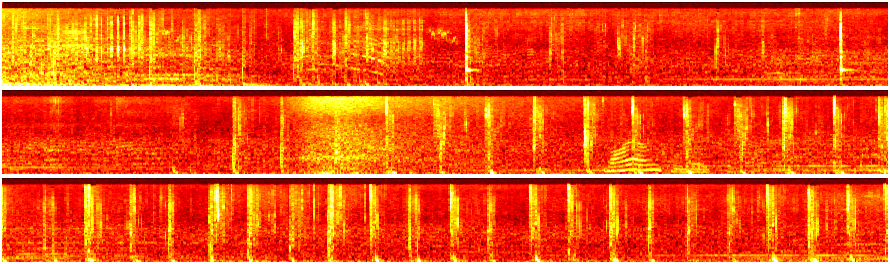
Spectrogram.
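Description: Footsteps run quickly over stone and grass.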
